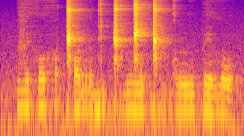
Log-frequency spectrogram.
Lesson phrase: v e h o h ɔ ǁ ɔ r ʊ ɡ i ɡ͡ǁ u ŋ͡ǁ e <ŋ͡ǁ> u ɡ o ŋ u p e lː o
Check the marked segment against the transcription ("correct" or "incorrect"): incorrect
